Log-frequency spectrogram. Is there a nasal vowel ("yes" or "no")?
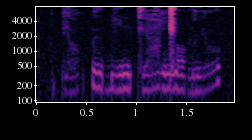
no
